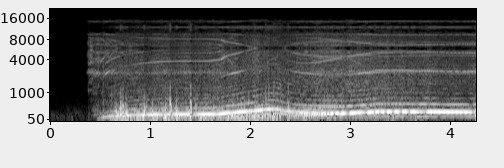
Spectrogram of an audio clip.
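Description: Quadcopter brushless motors and propellers spinning up from a standstill about half a second in, a loud whine whose pitch rises, dips and rises again as the throttle is worked, then settles to a steady pitch as the quad lifts off.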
